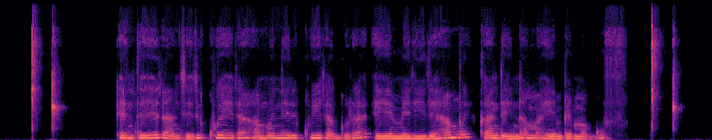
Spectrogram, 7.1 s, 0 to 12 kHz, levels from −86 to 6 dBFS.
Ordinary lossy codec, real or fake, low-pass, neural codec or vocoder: Opus, 16 kbps; real; 9.9 kHz; none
